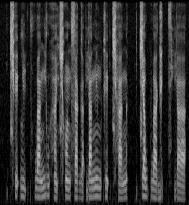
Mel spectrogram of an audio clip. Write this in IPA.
t͡ɕʰ e˦ ʔ l i˨ ʔ t̪ʰ w a˧ ŋ j u˥˧ h ã˨˩ t͡ɕʰ ɔ̃˧ n s a˧ ɡ a˨ ʔ j a˦ n̪ ĩ˥˧ m k e˦ ʔ t͡ɕʰ a˨˦ n | t͡ɕ a˦ w p w a˨˩ ɡ i˨ t̚ t͡sʰ j a˨˩

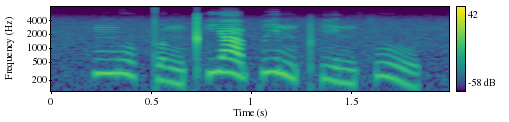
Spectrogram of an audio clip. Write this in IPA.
m u˥˩ t̪ ɤ˨˩ ŋ pʰ j ä˥˧ p i˥˩ n pʰ i˨˩ n f u˥˩

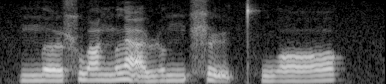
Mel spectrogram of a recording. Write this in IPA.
n̪ ɤ˧˥ ʂ w ɑ˧˥ ŋ l ä̰˨˩ ɻ ɤ˧˥ ŋ ʂ ɻ̩˨˩ t̪ʰ w ɔ˧˥

